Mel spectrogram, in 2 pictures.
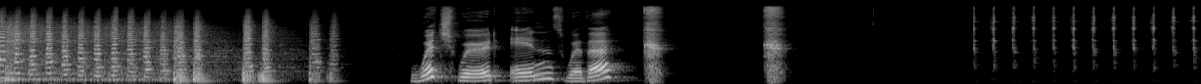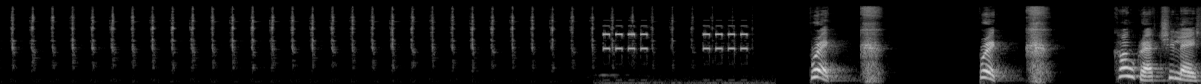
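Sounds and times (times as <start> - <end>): clock ticking: 9.8 - 19.7
alarm clock beep: 18.0 - 19.6.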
